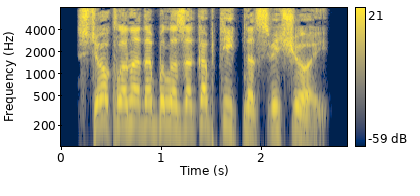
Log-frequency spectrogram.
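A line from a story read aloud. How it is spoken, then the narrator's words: Shouting downward. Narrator (Russian): крикнул Александр вниз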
